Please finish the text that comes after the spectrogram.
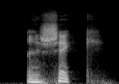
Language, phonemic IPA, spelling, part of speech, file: French, /ʃɛk/, chèque, noun, Fr-chèque.ogg
- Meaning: cheque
